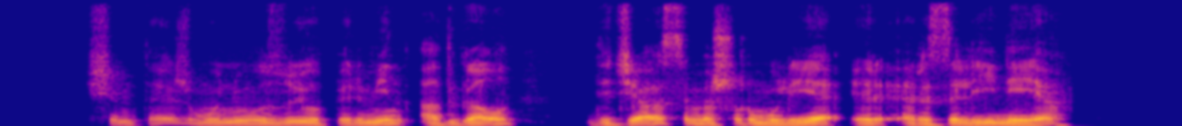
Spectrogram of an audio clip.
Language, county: Lithuanian, Marijampolė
